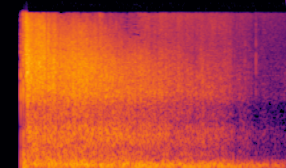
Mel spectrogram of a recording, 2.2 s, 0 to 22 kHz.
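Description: Filmora9's stock "Explosion" sound effect playing from the editing timeline: a sudden blast a fraction of a second in, then a deep rumble that starts to die away near the end.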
